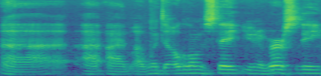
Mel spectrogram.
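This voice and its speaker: At a moderate pace, a man with a Texan accent sounds somewhat breathy, his pitch varying in an ordinary way. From Texas, Fort Worth. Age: 30s. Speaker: entrepreneur. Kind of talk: interview. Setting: in person.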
